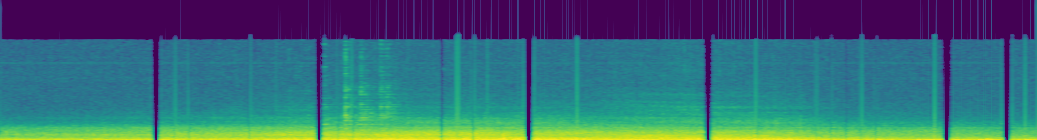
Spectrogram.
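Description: Low, steady rumble of street traffic heard through a security camera's microphone, swelling in the middle as a vehicle passes, with the audio cutting out for an instant about six times.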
